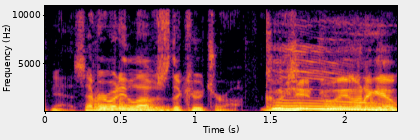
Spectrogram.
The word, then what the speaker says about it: Kucherov: Nikita Kershaw. Oh, that was very close, but So that's close, wrong. but no. That was Kucherov. Kucherov. It is Kucherov. Yes, everybody loves the Kucherov.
